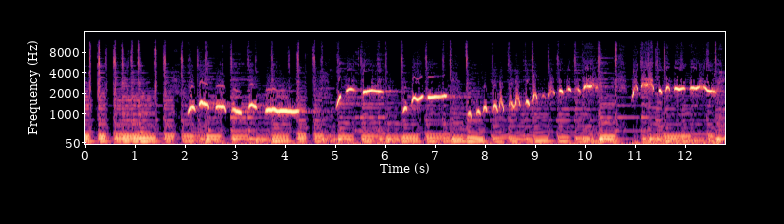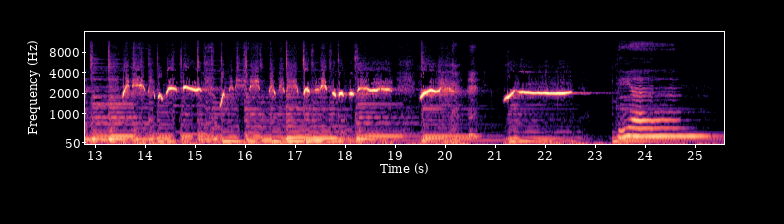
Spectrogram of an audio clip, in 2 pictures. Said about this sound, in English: Oh, it's so hard to keep quiet through that, especially the whistling.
